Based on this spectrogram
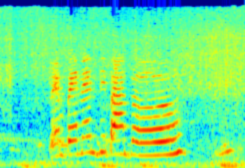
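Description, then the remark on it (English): Chicken deep-frying in hot oil at a makeshift local kiosk in the corner of a dusty open car park in Kuta, Indonesia, cooked by the owner for lunch, gives a steady crackling sizzle throughout, while a voice rises briefly over it in the middle. “In the corner of a dusty open car park in Kuta, the owner of a makeshift local kiosk is deep-frying chicken for lunch.”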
